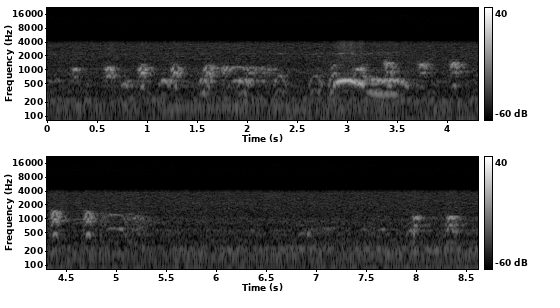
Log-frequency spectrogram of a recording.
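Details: Barred owls nesting in Midtown Tulsa, parents sharing duties; a quick series of clipped hoots, a louder wavering wail near the middle, then further fading hoots.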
